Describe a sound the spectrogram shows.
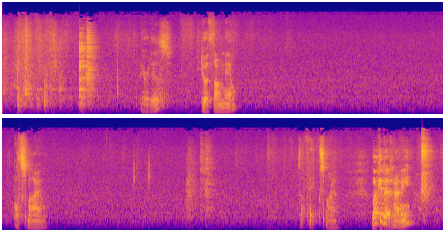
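A middle-aged man talks close to the microphone, in bursts with pauses.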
